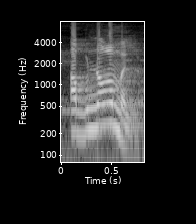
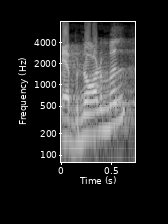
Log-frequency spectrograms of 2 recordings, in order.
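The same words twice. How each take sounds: First: "abnormal" as ub-NAW-mul, r dropped; correct pronunciation. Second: "abnormal" with "ay" at the start and sounded r; wrong pronunciation. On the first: Teacher correcting for learners, "abnormal" as ub-NAW-mul. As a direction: slowly say "abnormal" with a weak first vowel. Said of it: "is abnormal". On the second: Teacher contrasting for learners, mistaken "abnormal" as ayb-NOR-mal. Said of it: "not abnormal". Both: Shown as a demonstration.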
